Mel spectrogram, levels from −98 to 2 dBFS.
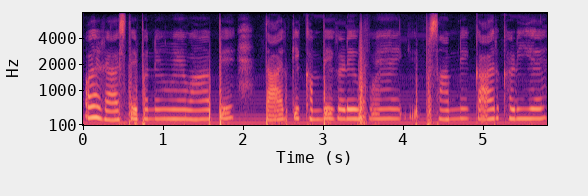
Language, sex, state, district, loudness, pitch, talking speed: Hindi, female, Bihar, Vaishali, -24 LUFS, 245 Hz, 185 wpm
